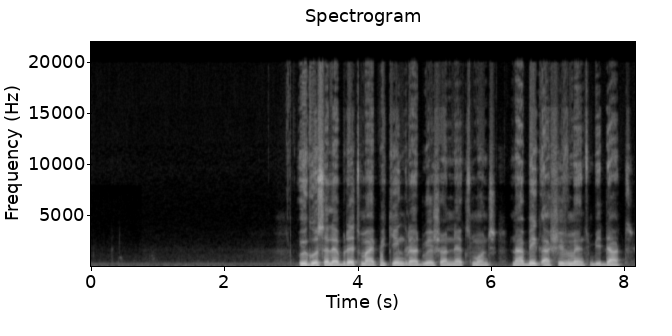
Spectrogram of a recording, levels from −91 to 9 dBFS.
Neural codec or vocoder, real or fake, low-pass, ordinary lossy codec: none; real; none; none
